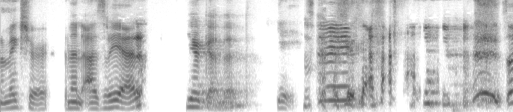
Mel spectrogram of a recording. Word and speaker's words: Azriel: So, Yulia Hunita, is that how you pronounce it? Yes. I want to make sure. And then Azriel.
